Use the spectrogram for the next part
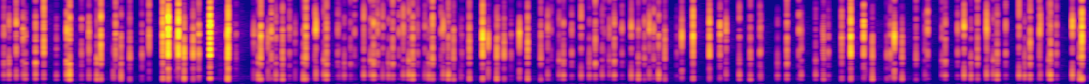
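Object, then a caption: Smartphone in a plastic case. Fingertips and long nails tap rapidly on an iPhone in a black plastic case held in both hands. The result is a dense, continuous stream of short, dry, bright clicks with almost no low end and no ringing after each tap.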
